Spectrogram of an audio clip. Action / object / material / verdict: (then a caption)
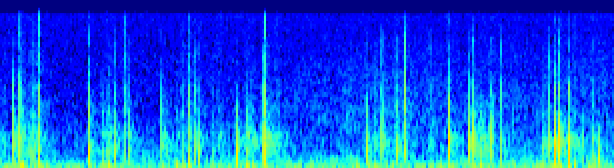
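tap / hardcover book / cardboard / none. A small solid hardcover book with a yellow paper cover and an exposed page block is held and tapped on its cover with long nails. Quick, dry taps come in bursts with tiny gaps, each click dying away almost at once. Some taps carry a slight hollow tone and a papery scrape between them.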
